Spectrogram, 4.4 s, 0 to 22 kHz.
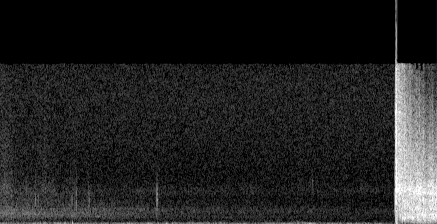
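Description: A low steady rumble with a few faint ticks, then right at the end a single sharp shot from a Marlin 1894 Cowboy lever-action rifle in .45 Colt.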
